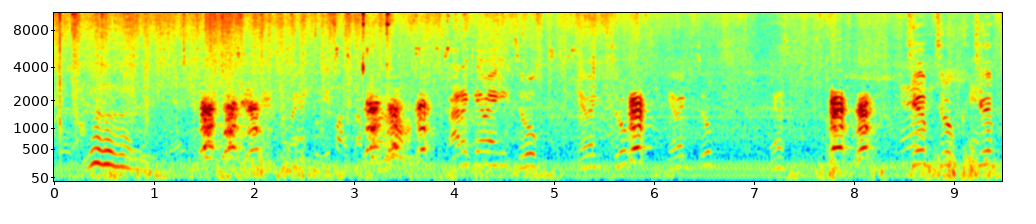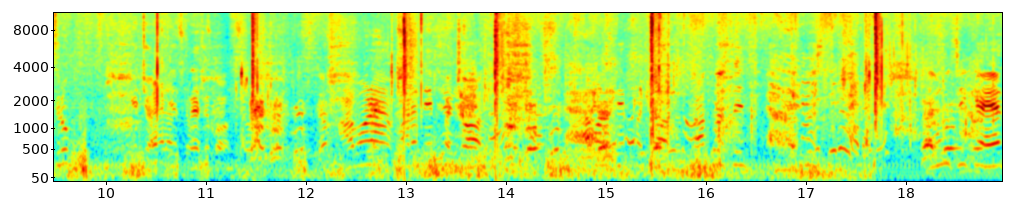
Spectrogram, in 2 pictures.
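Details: Airedale Terrier at its first protection training session, giving loud harsh barks in irregular bursts, some whining yips between them, with people talking and calling out over the dog throughout.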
